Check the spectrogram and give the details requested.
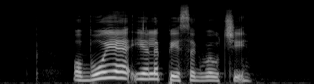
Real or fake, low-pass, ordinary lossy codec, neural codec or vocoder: real; 19.8 kHz; none; none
